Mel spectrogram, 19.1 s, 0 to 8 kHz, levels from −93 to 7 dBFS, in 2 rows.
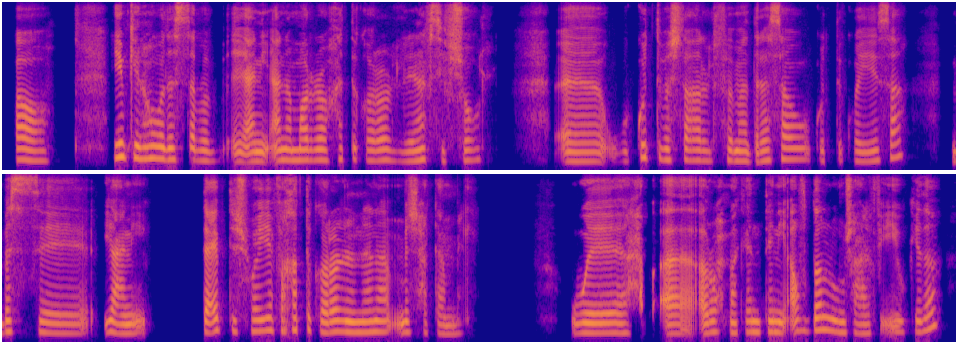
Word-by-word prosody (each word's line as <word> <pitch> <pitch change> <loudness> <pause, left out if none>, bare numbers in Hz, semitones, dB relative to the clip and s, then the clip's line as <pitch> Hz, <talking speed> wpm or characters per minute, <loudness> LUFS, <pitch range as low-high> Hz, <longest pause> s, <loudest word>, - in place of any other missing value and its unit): آه، 180 -3 +2 0.7
يمكن 230 -3 +4
هو 215 0 +3
ده 200 - +2
السبب 180 -4 0 0.2
آآ - - -2
يعني 165 +2 +3
أنا 185 +1 +2
مرّة 185 0 +1
خدت 200 +2 -7
قرار 180 0 -2
لنفسي 170 +2 -1
في - - +1
شغل، 180 +2 +1 0.7
آآ 165 0 0
وكنت 210 +7 -7
باشتغل 185 -2 +1
في 180 - -5
مدرسة 175 +4 0
وكنت 195 -3 -9
كويسة، 180 +9 -3 0.5
بس 195 0 +1 0.6
يعني 165 -3 +1 0.6
تعبت 210 -1 +4
شوية 200 +2 +2
فخدت 220 +2 -1
قرار 190 0 +2
إن 185 - +2
أنا 190 +1 +1
مش 185 -1 0
هاكمّل، 160 -2 -8 1.1
وهابقى 170 -1 +2
أروح 185 +2 -1
مكان 185 +1 -1
تاني 185 -1 +1
أفضل 210 +2 +2
ومش 185 -2 +1
عارفة 165 0 -5
إيه - - -3
وكده، 210 +9 -4
185 Hz, 125 wpm, -25 LUFS, 170-200 Hz, 1.1 s, يمكن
